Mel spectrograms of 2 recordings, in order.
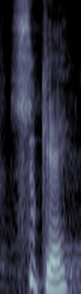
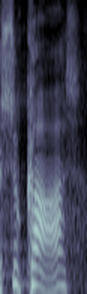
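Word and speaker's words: ψυχή: Or suke, or suka, some pronounce it.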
